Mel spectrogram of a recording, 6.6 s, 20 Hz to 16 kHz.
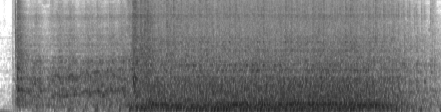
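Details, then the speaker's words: MTD Yard Machine riding mower, 17.5 hp Briggs & Stratton twin, 42-inch deck, after replacing a blown fuse under the panel (previously wouldn't crank or start): brief crank, catches at about two seconds and runs steady and even; normal start. "So it looks like we are back in business. That's all it was just a fuse underneath that panel."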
